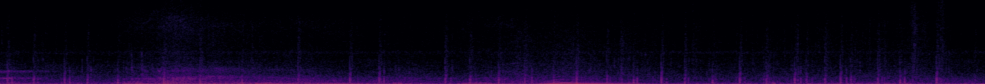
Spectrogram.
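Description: Footsteps patter quickly on paving.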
